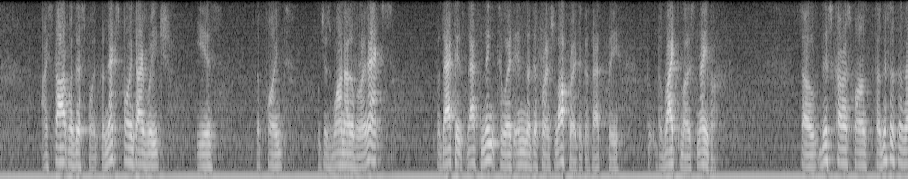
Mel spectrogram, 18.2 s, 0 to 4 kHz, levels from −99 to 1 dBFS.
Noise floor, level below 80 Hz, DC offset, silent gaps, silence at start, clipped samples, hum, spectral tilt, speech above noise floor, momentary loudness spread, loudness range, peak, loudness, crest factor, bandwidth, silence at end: -45 dBFS; -50 dBFS; 2%; none; 0 s; under 0.1%; none; -10 dB/octave; 26 dB; 19 LU; 4 LU; 0 dBFS; -19 LUFS; 20 dB; 4 kHz; 0 s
